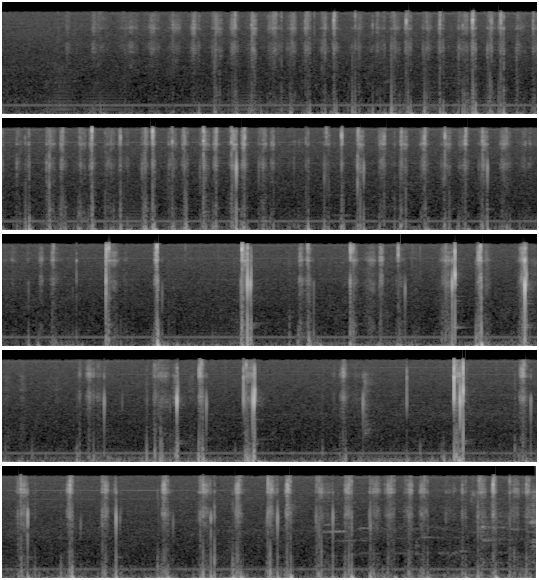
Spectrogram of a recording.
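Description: A stock, out-of-the-box NovelKeys Cream mechanical keyboard switch, POM stem in a POM housing, pressed repeatedly by hand and clicking irregularly several times a second. It is slightly scratchy, as the new POM stem and housing are not yet broken in or lubed. A steady low hum runs underneath.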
